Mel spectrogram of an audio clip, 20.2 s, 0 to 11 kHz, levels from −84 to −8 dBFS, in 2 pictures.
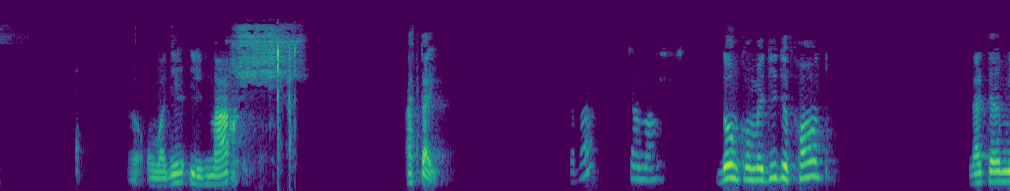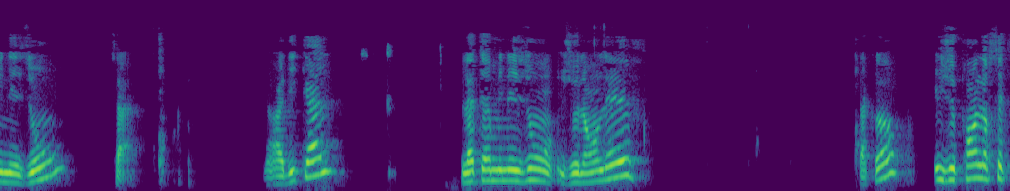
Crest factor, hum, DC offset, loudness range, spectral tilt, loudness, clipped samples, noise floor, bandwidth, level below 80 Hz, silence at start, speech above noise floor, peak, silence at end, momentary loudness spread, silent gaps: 26 dB; none; under 0.1%; 8 LU; -5.5 dB/octave; -27 LUFS; under 0.1%; -89 dBFS; 7.4 kHz; -72 dBFS; 1.3 s; 63 dB; -4 dBFS; 0 s; 18 LU; none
